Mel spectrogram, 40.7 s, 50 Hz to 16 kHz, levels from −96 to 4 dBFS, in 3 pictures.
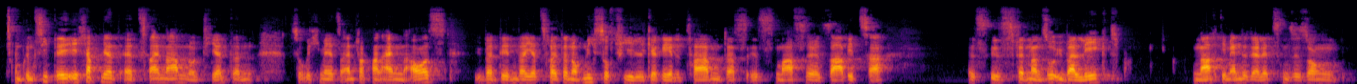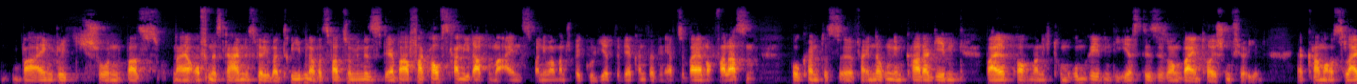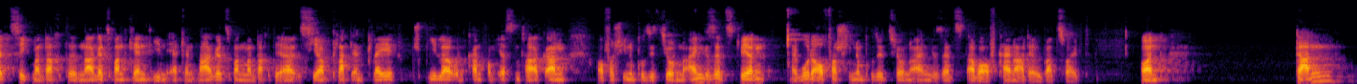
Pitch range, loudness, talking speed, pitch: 100-110 Hz, -24 LUFS, 200 wpm, 100 Hz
